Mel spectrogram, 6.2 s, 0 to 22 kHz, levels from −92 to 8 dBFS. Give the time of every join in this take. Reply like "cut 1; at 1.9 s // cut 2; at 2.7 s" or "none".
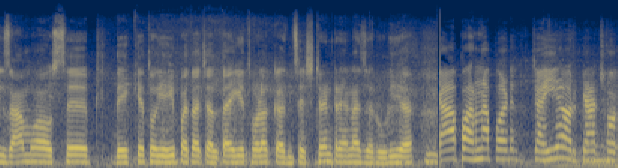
cut 1; at 4.4 s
